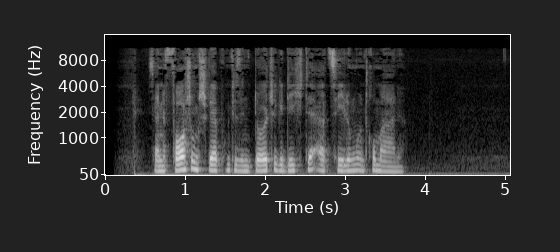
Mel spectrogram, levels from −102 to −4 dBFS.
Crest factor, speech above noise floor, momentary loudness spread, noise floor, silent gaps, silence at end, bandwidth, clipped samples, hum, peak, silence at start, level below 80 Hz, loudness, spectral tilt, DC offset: 22 dB; 32 dB; 13 LU; -62 dBFS; none; 1.35 s; 11.5 kHz; under 0.1%; none; -10 dBFS; 0.35 s; -64 dBFS; -31 LUFS; -5.5 dB/octave; under 0.1%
